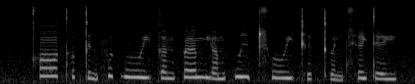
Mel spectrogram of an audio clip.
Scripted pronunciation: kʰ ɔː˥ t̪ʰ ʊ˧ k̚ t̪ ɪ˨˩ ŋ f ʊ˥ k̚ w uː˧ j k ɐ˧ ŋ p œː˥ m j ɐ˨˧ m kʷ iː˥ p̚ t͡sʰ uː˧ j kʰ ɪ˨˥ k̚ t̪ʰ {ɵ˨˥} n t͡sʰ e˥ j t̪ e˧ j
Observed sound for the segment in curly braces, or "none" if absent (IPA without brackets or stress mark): ɵ˨˩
